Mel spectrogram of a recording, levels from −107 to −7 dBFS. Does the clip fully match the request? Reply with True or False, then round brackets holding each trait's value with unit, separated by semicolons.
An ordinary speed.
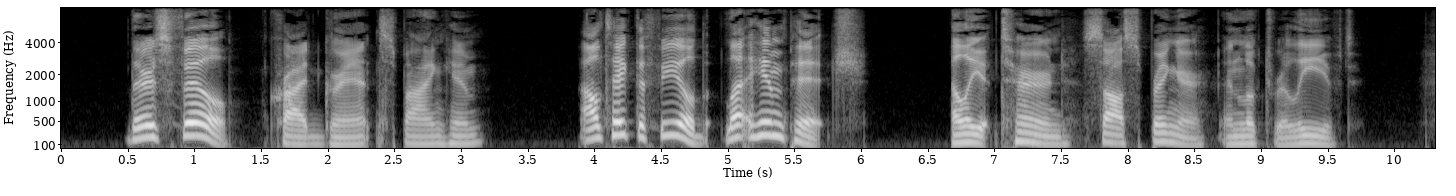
False (115 wpm)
